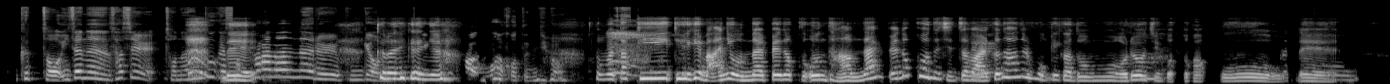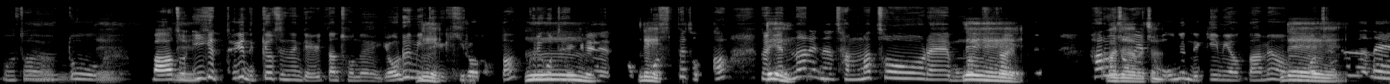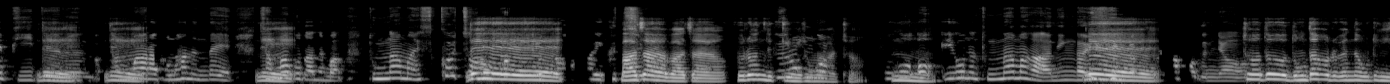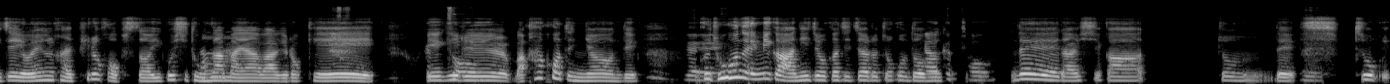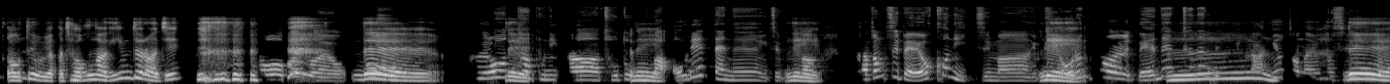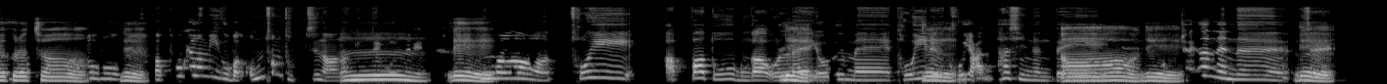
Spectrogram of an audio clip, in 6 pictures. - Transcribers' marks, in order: laughing while speaking: "그러니깐요"; distorted speech; laughing while speaking: "나거든요"; laughing while speaking: "이 생각도"; laugh; laugh
- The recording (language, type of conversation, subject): Korean, unstructured, 기후 변화가 우리 삶에 어떤 영향을 미칠까요?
